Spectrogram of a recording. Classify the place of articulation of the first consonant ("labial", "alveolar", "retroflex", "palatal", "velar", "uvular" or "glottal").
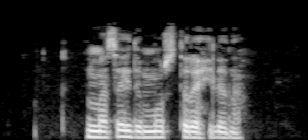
labial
